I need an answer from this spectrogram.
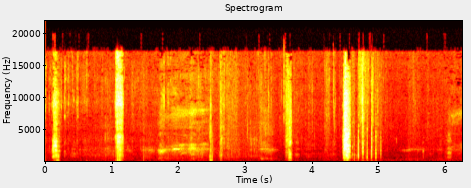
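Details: Jack Russell Terrier named Scamp, nosing around in a bush after finding something, gives sharp breathy sneezes: one burst near the start and a louder one later, followed by a quick run of snorting puffs; faint rustling of leaves between.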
